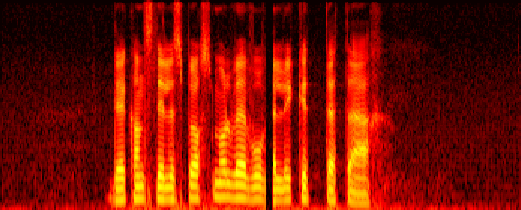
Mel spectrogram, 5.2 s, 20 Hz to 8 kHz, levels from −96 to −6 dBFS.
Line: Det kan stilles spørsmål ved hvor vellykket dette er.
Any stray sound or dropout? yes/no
yes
